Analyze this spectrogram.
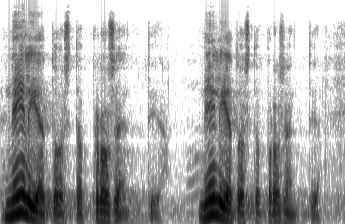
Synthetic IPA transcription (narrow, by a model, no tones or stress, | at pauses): t̪neljæt̪oist̪ɑprosent̪ːiɑ | neljæt̪oist̪ɑprosent̪ːiɑ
